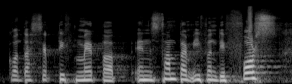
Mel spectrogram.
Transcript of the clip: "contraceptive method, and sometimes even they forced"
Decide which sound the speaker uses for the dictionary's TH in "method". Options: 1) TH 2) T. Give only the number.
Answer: 2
